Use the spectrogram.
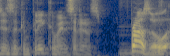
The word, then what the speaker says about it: Brasil: Brazil, as it's probably pronounced, is an enchanted island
